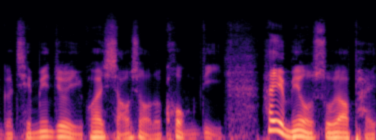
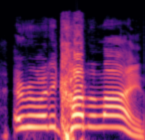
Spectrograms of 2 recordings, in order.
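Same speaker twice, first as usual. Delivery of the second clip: very high, loud outraged yell; 11 dB louder than usual. Retold or imitated. Calling out the queue jumpers, loud high yell. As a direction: yell it for the whole hall to hear. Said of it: "我就吼超大声的这样".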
